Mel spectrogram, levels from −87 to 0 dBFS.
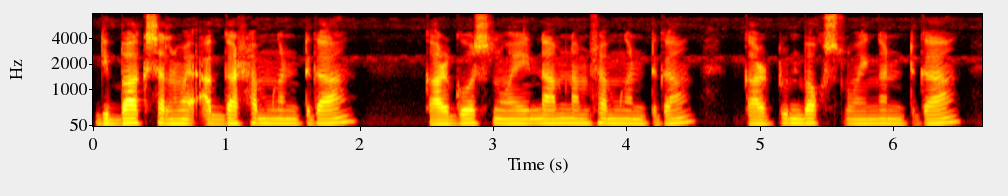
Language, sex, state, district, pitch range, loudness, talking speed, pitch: Wancho, male, Arunachal Pradesh, Longding, 110-120 Hz, -23 LUFS, 160 wpm, 115 Hz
